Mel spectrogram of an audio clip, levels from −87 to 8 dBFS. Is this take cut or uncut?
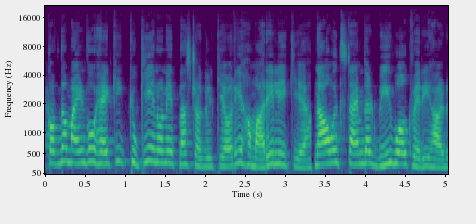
cut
